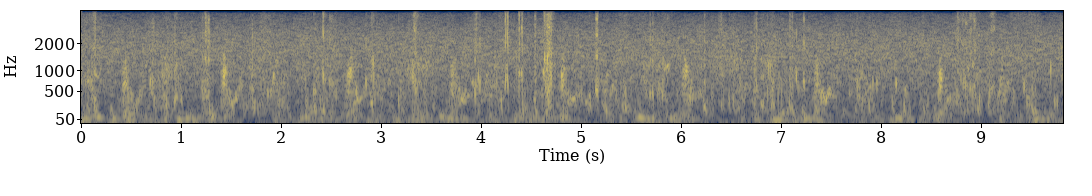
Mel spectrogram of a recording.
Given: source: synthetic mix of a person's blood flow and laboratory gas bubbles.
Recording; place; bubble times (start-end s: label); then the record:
Doppler ultrasound of blood flow; precordium
0.00-0.21 s: bubbles
0.66-1.03 s: bubbles
1.17-1.33 s: bubbles
1.62-2.06 s: bubbles
2.17-2.59 s: bubbles
2.80-2.97 s: bubbles
3.13-3.58 s: bubbles
3.87-4.03 s: bubbles
4.10-4.77 s: bubbles
5.00-6.00 s: bubbles
6.19-6.63 s: bubbles
6.69-7.26 s: bubbles
7.67-8.01 s: bubbles
8.08-8.33 s: bubbles
8.37-8.48 s: bubbles
8.72-9.16 s: bubbles
9.29-9.60 s: bubbles
9.66-9.80 s: bubbles
From the record:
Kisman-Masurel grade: 342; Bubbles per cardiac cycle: rolling drumbeat, 9 or more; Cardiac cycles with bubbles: 100%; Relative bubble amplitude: moderate (0.250 to 0.450); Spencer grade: 3 (all of the cardiac periods contain showers or single bubble signals, but not dominating or overriding the cardiac motion signals); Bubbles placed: only in the low amplitude regions of the cardiac cycle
